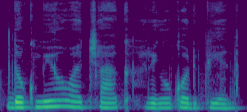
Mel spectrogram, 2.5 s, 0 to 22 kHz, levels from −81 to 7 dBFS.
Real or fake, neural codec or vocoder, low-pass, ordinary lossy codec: real; none; none; none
